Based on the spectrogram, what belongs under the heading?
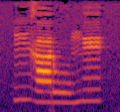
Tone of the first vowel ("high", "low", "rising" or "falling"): high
